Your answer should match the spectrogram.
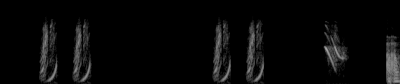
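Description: Popping sound effect: quick upward-sweeping 'bloop' pops, two rapid pairs followed by a single pop, with dead silence in between.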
